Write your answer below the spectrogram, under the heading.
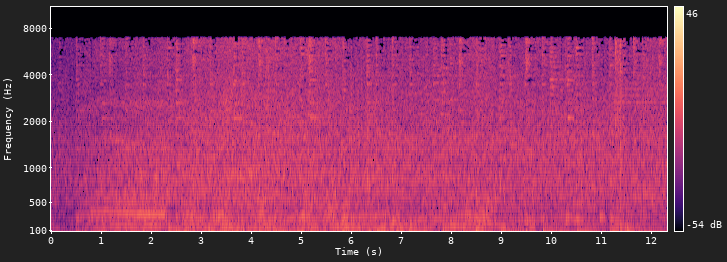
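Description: A motorboat engine drones steadily throughout, its low hum wavering slightly over a continuous wash of water and wind noise, fairly close and loud, with no talking.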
